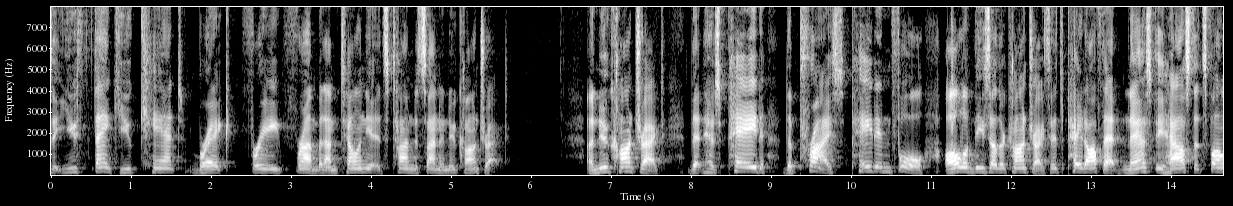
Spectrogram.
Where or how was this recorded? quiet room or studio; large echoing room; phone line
large echoing room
